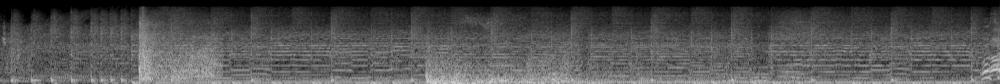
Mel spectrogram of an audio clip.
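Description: Background music, with two heavy crashes of a car dropped by a crane slamming onto the ground: one about a second and a half in, and a longer one about four seconds in that dies away over a couple of seconds.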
